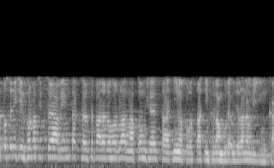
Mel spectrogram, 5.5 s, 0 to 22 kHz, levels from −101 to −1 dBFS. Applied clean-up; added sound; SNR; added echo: neural separator model SepFormer DNS4.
